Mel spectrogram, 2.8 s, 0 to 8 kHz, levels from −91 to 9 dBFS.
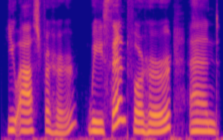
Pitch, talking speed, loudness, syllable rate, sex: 215 Hz, 195 wpm, -19 LUFS, 4.5 syllables/s, female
